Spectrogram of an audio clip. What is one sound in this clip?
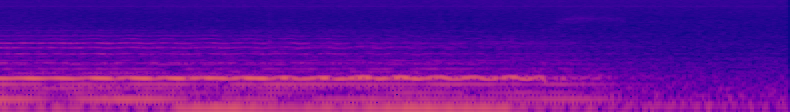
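A choir and orchestra hold a loud final chord that rings out in a large echoing hall.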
